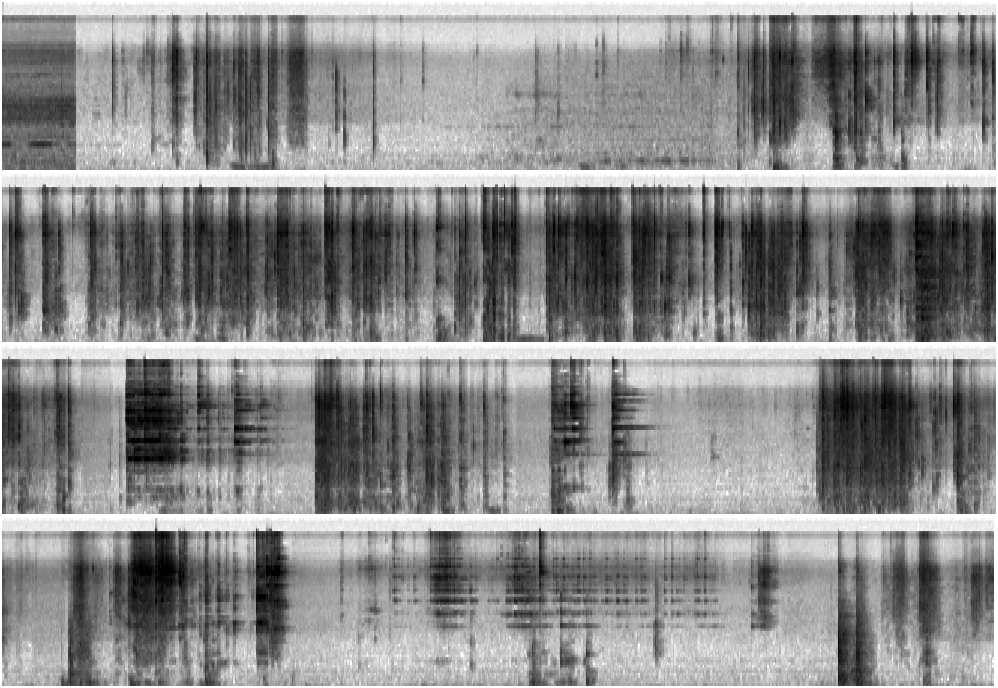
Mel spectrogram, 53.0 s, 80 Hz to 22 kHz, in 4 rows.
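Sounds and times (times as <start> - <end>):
aluminium foil crinkling: 1.4 - 5.1, 9.4 - 27.6, 30.7 - 33.3, 37.3 - 42.9, 51.5 - 52.9.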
